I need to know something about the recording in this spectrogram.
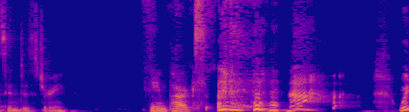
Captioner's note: laughs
